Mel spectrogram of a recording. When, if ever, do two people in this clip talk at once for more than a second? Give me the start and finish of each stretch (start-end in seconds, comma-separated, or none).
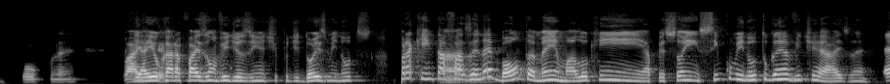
none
